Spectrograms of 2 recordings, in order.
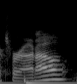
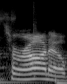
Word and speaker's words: Toronto: You can tell anyone that's from Toronto, we don't say Toronto. It's Toronto. Toronto. Yeah. The T is silent before Quebec French and the Cajun.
